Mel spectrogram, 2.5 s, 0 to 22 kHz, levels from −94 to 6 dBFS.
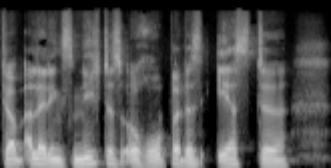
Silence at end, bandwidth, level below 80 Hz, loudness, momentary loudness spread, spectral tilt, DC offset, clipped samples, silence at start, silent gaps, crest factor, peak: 0.1 s; 17 kHz; -62 dBFS; -18 LUFS; 4 LU; -4.5 dB/octave; under 0.1%; under 0.1%; 0 s; none; 14 dB; -4 dBFS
